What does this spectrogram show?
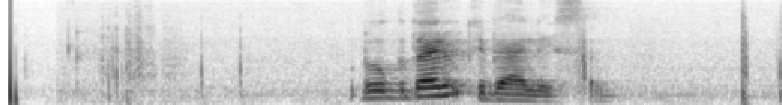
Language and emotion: Russian, neutral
